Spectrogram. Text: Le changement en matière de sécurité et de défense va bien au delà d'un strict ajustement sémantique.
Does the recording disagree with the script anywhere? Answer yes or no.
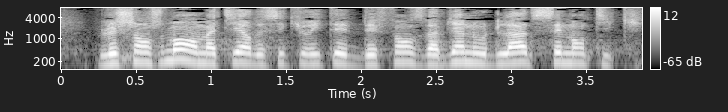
yes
